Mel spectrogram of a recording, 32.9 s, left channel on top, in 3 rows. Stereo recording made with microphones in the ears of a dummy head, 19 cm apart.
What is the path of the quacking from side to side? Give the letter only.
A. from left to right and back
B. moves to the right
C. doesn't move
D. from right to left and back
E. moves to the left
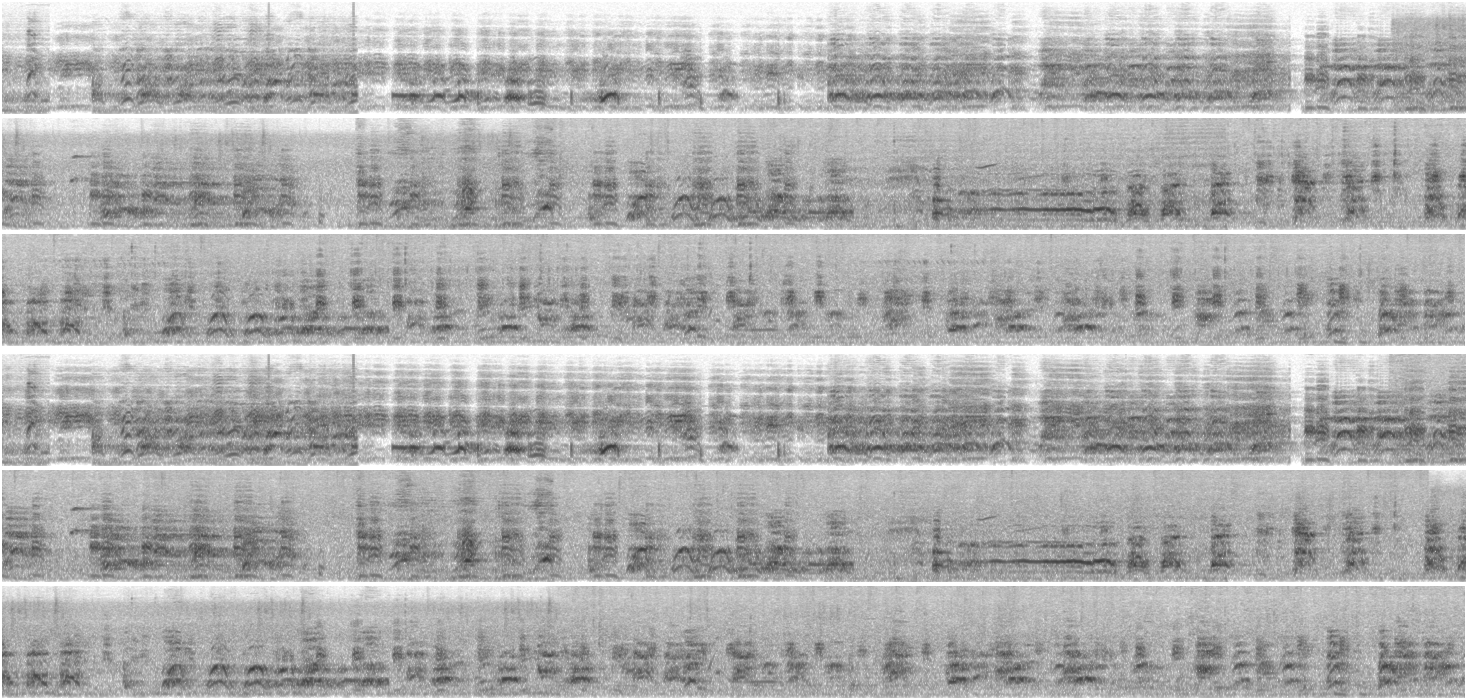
E.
